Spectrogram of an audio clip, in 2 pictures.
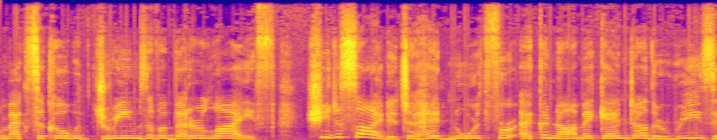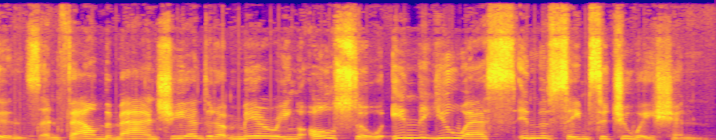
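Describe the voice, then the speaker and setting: Woman reporter with a high, measured delivery. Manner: measured, even news delivery. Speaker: TV news reporter. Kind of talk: scripted news narration.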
